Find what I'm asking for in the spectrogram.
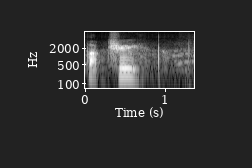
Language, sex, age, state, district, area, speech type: Hindi, male, 30-45, Madhya Pradesh, Seoni, urban, read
